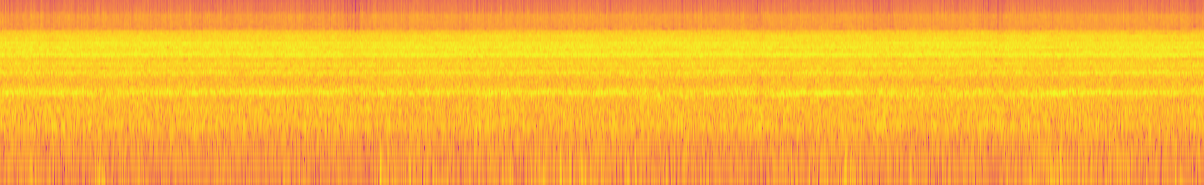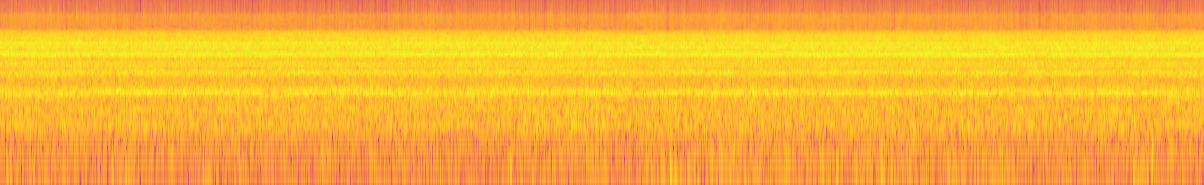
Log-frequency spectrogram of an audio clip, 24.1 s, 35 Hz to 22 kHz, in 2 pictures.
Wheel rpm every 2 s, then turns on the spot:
230, 230, 240, 220, 220, 230, 220, 230, 230, 230, 230, 230.
none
